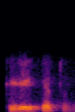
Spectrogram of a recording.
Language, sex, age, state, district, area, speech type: Hindi, male, 45-60, Rajasthan, Jodhpur, urban, conversation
